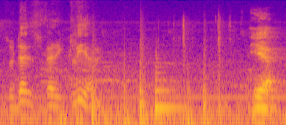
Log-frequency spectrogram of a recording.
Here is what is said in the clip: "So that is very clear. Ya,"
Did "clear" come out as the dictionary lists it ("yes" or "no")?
yes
